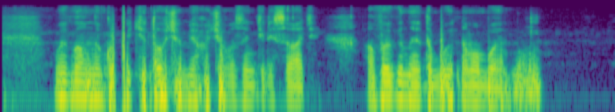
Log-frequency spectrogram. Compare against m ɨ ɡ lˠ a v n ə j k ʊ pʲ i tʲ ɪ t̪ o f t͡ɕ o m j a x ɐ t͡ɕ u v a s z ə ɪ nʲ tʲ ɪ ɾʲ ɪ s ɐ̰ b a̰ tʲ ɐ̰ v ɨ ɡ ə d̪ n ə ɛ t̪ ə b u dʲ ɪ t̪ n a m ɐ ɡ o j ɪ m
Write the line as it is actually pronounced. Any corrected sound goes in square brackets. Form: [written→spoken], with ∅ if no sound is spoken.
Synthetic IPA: m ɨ ɡ lˠ a v n ə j k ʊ pʲ i tʲ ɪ t̪ o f t͡ɕ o m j a x ɐ t͡ɕ u v a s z ə ɪ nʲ tʲ ɪ ɾʲ ɪ s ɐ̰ [b→v] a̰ tʲ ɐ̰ v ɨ ɡ ə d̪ n ə ɛ t̪ ə b u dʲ ɪ t̪ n a m ɐ [ɡ→b] o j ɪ m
